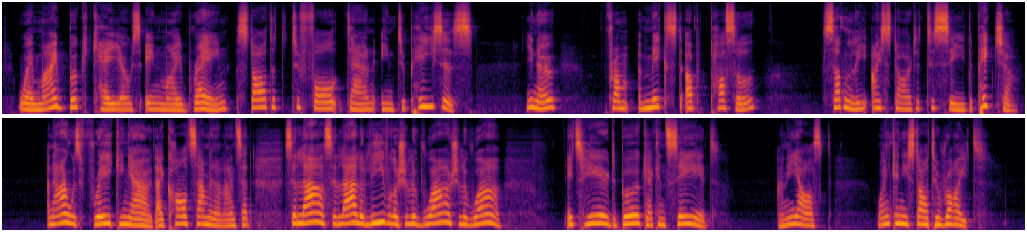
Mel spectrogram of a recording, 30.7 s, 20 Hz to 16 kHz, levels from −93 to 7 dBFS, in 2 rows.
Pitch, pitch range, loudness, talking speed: 225 Hz, 195-245 Hz, -21 LUFS, 130 wpm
